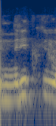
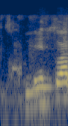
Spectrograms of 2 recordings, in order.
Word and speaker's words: मृत्यु: मृत्वा, यहाँ पे मृत्यु है, मृत्यु, मृत्वा नहीं। इसमें मृत्वा में क्या हो जाएगा, वा का उच्चारण नहीं होना चाहिए, मृत्यु, मृत्यु आप पढ़े हो, ध्यान दीजिए।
